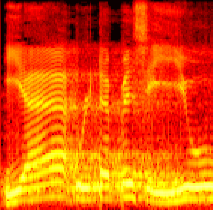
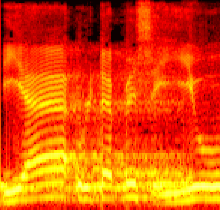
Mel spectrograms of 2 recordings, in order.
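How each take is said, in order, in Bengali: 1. শেষের স্বরবর্ণটি একটি y-গ্লাইড দিয়ে শুরু হয়। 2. শেষের স্বরবর্ণটি একটি y-গ্লাইড দিয়ে শুরু হয়।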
